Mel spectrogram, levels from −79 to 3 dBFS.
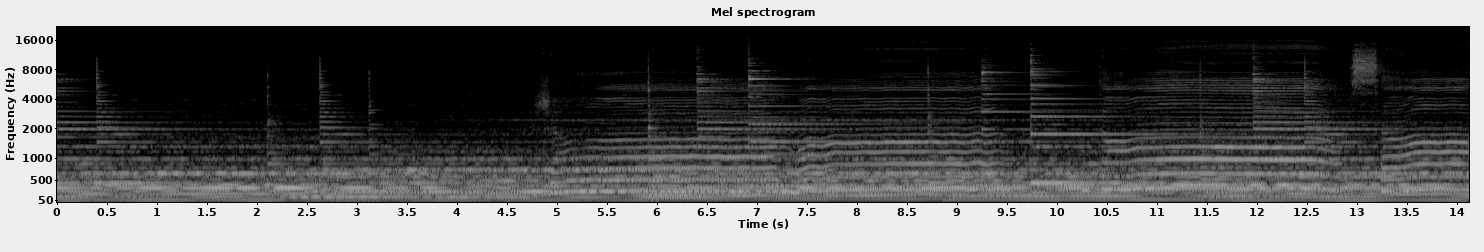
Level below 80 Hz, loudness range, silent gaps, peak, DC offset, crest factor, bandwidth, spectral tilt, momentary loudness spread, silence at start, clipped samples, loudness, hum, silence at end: -50 dBFS; 3 LU; none; -20 dBFS; under 0.1%; 12 dB; 16 kHz; -6 dB/octave; 4 LU; 0 s; under 0.1%; -32 LUFS; none; 0 s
